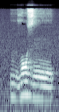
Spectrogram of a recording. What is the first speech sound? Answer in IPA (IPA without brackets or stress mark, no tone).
ʉ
